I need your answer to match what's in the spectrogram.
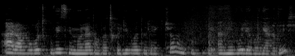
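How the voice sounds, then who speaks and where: A woman teaching a reading lesson and dictation to young children, articulating each word slowly and with stress. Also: a little high, roomy sound, slight background noise. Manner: slow, carefully articulated, stresses each syllable. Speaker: primary school teacher.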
